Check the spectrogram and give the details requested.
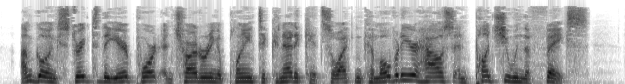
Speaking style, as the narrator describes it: I screamed into the phone

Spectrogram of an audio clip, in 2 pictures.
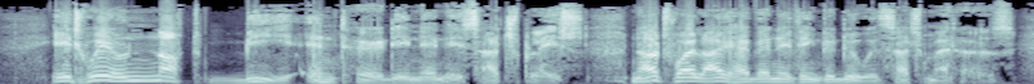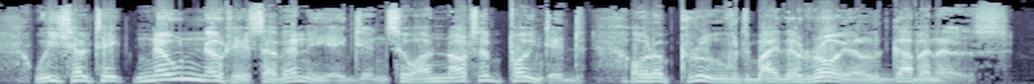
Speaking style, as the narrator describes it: Hillsborough seemed to glow dark red, said in an angry growl

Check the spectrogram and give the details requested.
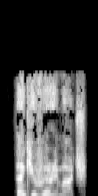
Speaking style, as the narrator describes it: she whispered

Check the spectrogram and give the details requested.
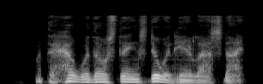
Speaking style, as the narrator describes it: Timothy muttered

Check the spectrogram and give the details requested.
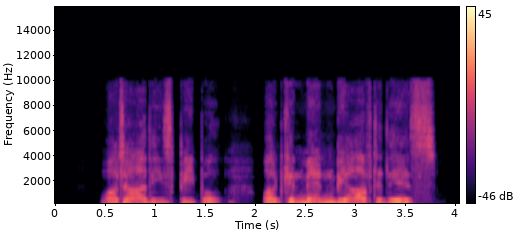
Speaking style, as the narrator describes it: he exclaimed incoherently, in bitter despondency, almost despair

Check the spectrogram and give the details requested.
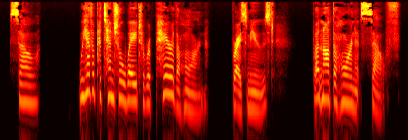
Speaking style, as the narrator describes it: she sighed

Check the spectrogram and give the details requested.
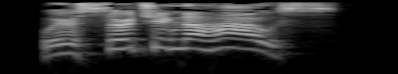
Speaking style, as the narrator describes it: a man shouted

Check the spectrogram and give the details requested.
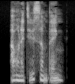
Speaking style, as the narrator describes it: whispered

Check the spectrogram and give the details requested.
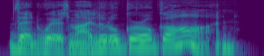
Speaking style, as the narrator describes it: he repeated in a woebegone voice

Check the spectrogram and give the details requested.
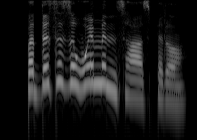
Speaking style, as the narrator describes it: a woman shouted behind Mariam

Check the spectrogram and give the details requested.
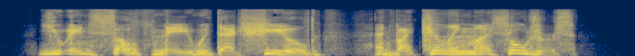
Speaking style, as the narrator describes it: Acheron growled

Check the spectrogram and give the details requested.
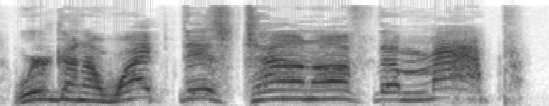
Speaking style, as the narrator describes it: from the den behind her, like a horribly prescient curse, Rory Calhoun screamed

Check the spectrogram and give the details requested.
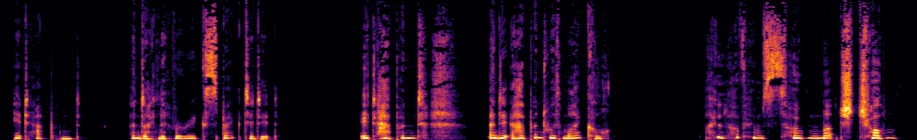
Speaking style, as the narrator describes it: she said, her voice breaking with emotion

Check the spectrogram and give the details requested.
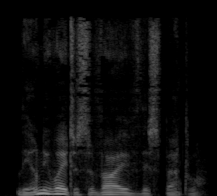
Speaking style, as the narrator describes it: I said softly

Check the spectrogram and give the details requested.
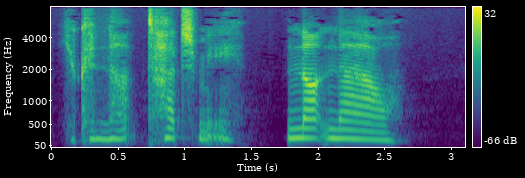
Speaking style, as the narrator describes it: I whispered out loud

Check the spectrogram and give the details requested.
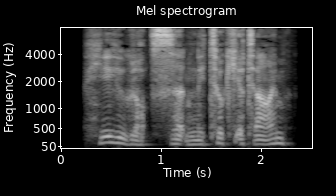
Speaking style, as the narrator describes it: he croaked, then spluttered and spat

